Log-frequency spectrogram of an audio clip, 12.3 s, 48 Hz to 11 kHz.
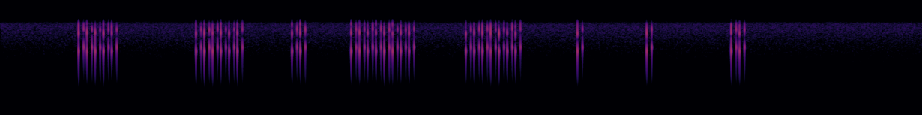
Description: Pulse dialling, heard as clicks on a phone line, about 9 pulses a second. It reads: 5 6 2 8 7 1 1 2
